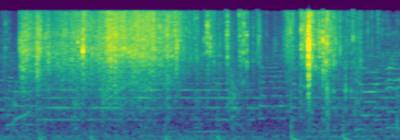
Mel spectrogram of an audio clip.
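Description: Dry leaves and grass crackling and rustling as a handful is grabbed, strongest in the first half, over background music with a steady beat.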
